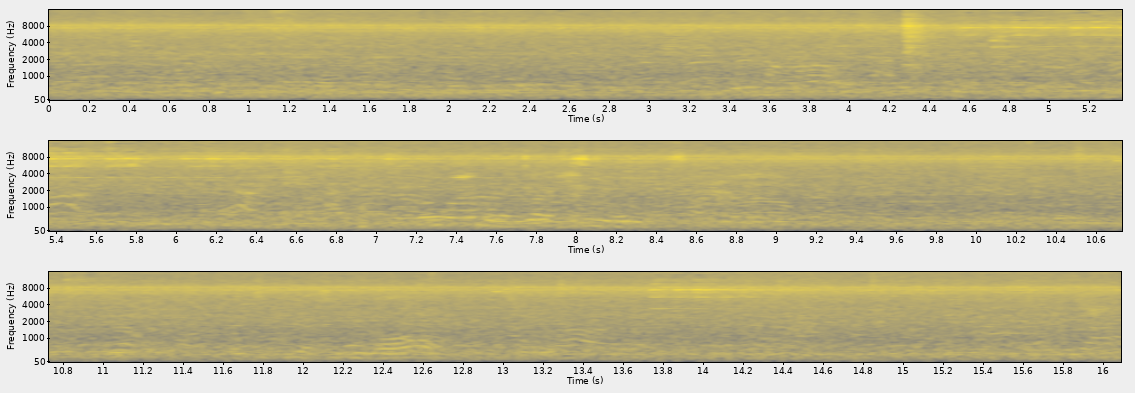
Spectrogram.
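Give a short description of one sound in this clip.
A crowd of people chatter around, outdoors.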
